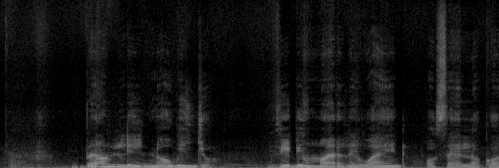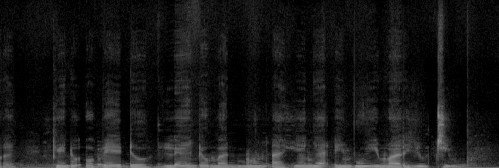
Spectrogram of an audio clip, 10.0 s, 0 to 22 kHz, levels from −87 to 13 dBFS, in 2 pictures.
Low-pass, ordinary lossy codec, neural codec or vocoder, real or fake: none; none; codec, 44.1 kHz, 3.4 kbps, Pupu-Codec; fake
